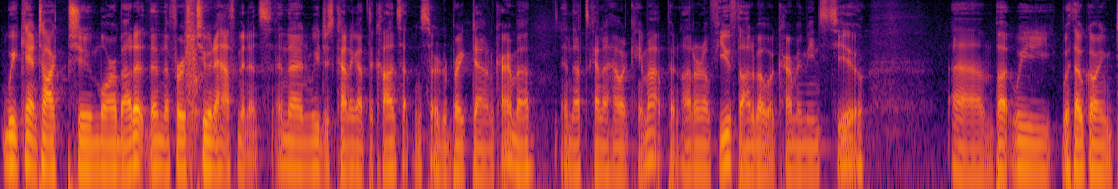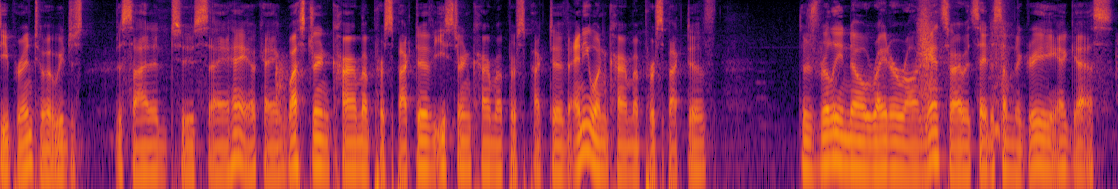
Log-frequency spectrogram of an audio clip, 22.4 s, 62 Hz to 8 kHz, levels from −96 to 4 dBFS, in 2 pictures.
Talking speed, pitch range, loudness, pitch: 245 wpm, 95-105 Hz, -25 LUFS, 100 Hz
